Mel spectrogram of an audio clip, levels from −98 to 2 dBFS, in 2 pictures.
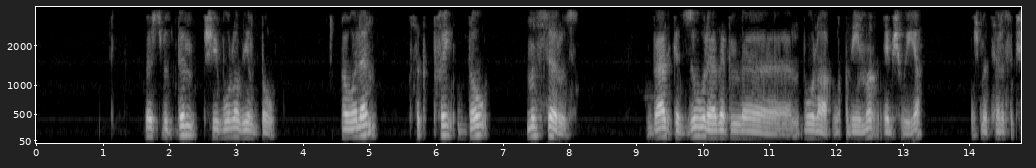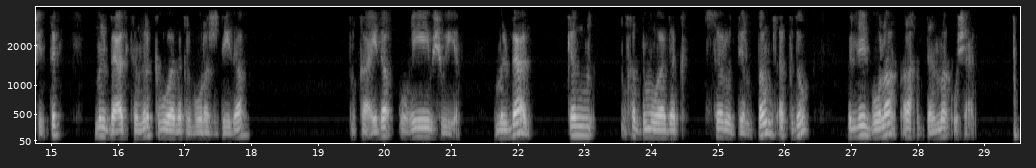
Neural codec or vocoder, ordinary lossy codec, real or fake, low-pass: none; MP3, 32 kbps; real; 3.6 kHz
